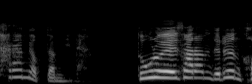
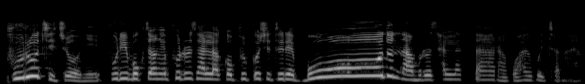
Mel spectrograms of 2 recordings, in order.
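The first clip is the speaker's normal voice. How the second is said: ordinary talk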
